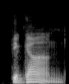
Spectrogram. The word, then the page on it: begun: American English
